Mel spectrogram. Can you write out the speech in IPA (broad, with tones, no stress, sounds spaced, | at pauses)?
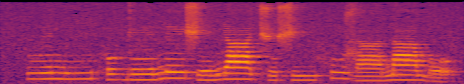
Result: β ɪ˨ n iː˨ h ʊ˨ ɡ eː˨ n eː˦ ʃ e˨ ɲ aː˦ t͡ʃ ʊ˨ ʃ iː˨ f u˦ z aː˨ n aː˦ m o˨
